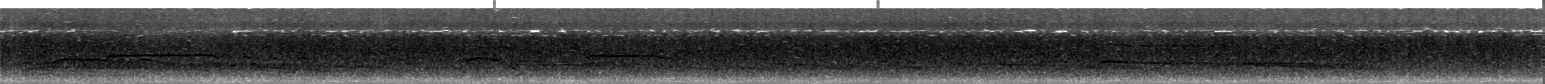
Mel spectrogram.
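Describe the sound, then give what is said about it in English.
Sustained, loud applause from a large audience saluting Commander Robert Montgomery for his wartime Navy leadership, a dense steady wash of clapping that holds evenly for about fifteen seconds with no voices standing out. “Well, Robert, you can tell by that applause that these boys are all intensely interested in your Navy career.”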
